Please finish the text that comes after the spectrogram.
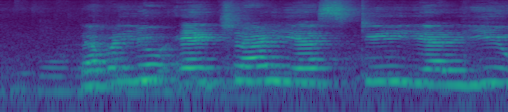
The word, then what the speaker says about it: whistle: W-H-I-S-T-L-E, whistle. Whistle. Again, if you observe word whistle, T is silent. We are not pronouncing the sound T.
